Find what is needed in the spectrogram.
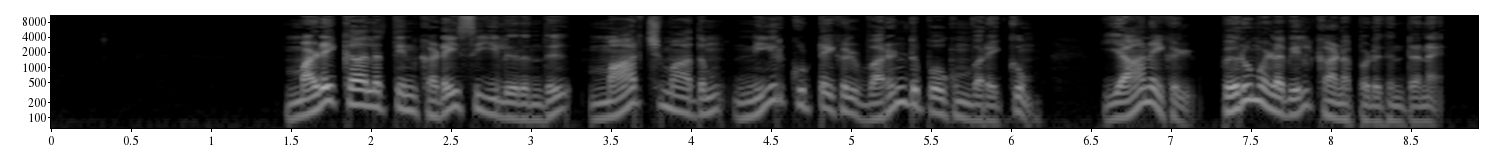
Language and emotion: Tamil, neutral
